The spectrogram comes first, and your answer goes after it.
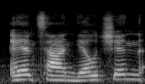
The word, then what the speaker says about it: Anton Yelchin: First of all, Anton Yelchin, I think it's how he's pronounced his name, Chekhov, he died.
